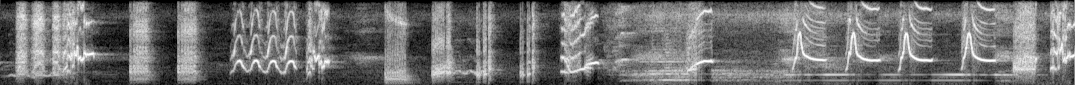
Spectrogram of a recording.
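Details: Black-winged myna singing in a style meant to rouse other mynas into song: rapid harsh chatter and squawks, then a long sustained whistle with repeated downward-curving notes.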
